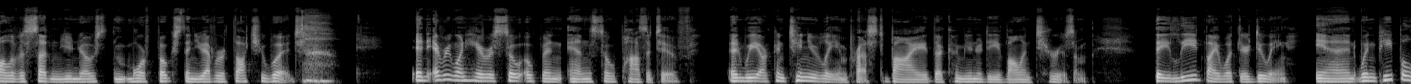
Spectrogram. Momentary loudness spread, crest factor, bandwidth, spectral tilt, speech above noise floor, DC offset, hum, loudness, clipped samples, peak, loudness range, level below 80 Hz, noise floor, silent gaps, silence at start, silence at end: 6 LU; 20 dB; 15.5 kHz; -5.5 dB/octave; 33 dB; under 0.1%; none; -21 LUFS; under 0.1%; 0 dBFS; 2 LU; -56 dBFS; -53 dBFS; none; 0 s; 0 s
